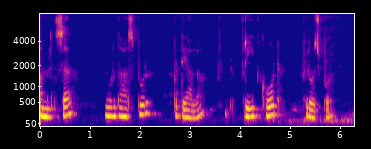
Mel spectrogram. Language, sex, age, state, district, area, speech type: Punjabi, female, 30-45, Punjab, Tarn Taran, rural, spontaneous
